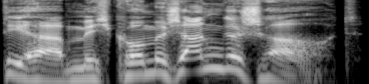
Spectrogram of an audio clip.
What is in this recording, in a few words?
vo chatter positive; eisen; frag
